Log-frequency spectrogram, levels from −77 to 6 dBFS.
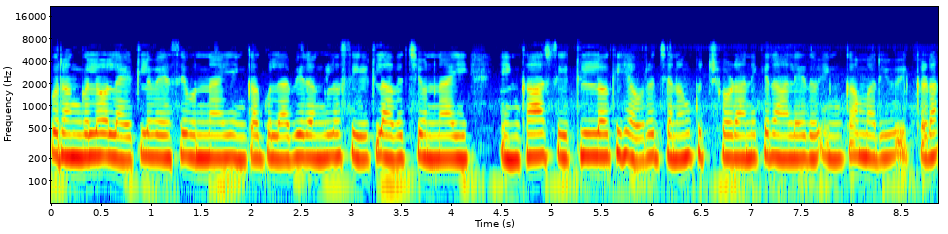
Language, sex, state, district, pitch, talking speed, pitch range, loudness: Telugu, female, Andhra Pradesh, Chittoor, 205 Hz, 130 wpm, 200-210 Hz, -13 LUFS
